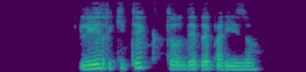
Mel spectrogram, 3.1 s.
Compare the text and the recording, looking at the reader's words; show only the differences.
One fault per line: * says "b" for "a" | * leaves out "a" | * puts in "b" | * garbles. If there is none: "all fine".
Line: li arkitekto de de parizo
all fine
